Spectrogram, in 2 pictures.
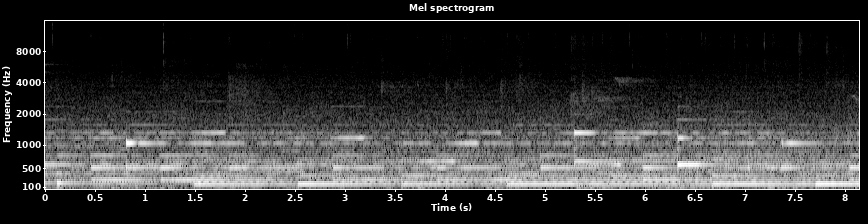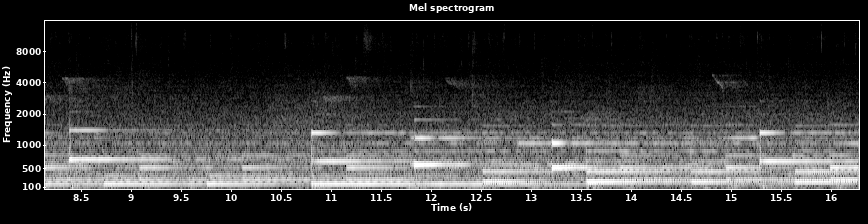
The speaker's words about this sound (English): Listen carefully for the wisdom inside the raindrops.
